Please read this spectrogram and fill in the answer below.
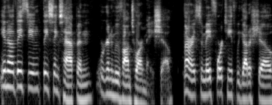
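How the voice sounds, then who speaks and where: A man with an American accent speaks very fast in a fairly high pitch, his pitch swinging very widely, on a very clean recording with a silent background. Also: dry, close sound with no echo. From New Jersey. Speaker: wrestling ring announcer. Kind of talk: casual chat.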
